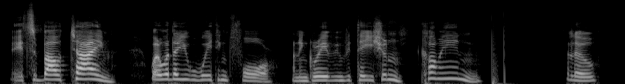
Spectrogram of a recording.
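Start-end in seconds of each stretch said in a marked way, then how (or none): 0.2-4.9 put-on loud shout in old dwarf voice. Narrator voices an old dwarf calling the players through a door, shouting old dwarf. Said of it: "you hear a voice shout".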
